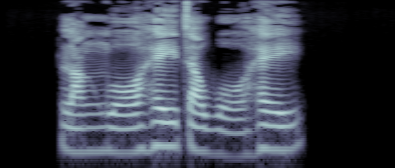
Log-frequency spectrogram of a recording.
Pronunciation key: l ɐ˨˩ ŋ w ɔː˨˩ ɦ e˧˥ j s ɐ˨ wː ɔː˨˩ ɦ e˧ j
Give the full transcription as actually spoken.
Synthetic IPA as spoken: l ɐ˨˩ ŋ w ɔː˨˩ ɦ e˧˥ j t͡s ɐ˨ wː ɔː˨˩ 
